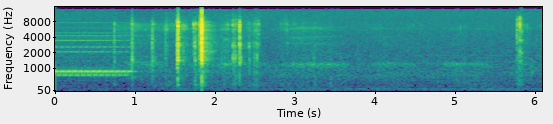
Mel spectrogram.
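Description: A phone ringing: one electronic, rapidly trilling ring lasting about a second, signalling an incoming call. A few sharp clicks and knocks follow.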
